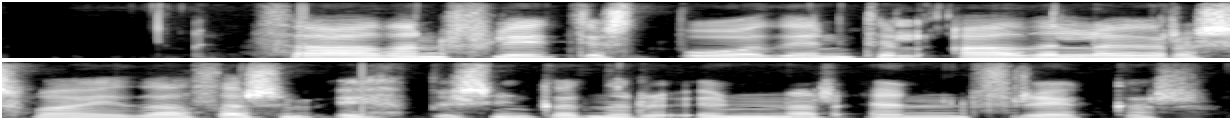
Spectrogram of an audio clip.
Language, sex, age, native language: Icelandic, female, 40-49, Icelandic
